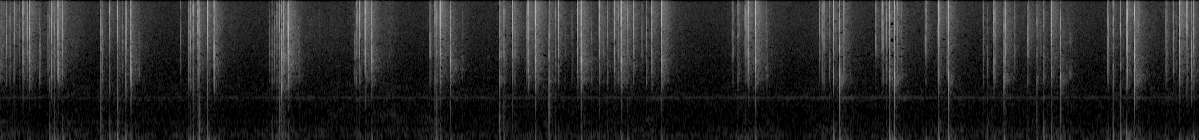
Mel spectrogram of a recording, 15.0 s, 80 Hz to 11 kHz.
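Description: A hand-held glass mosaic ball, about 15 cm across and covered in small green glass mosaic pieces, is tapped with long acrylic nails. Quick bursts of sharp, bright clicking taps come in clusters, separated by brief quiet gaps, each tick dry and with almost no ring.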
